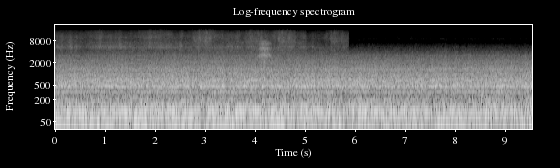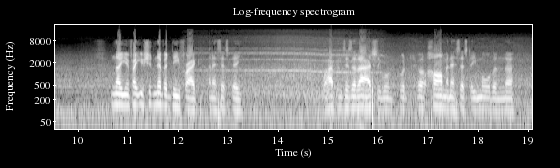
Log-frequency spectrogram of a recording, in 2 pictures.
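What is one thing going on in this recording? A train's motor hums steadily as it rolls along the rails.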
